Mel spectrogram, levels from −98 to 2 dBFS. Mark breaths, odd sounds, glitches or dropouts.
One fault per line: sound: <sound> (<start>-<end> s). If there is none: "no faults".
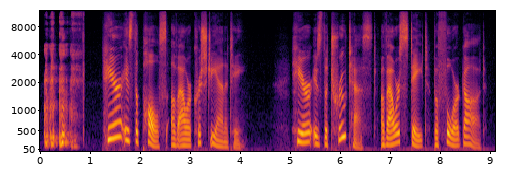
sound: throat clearing (0.1-0.9 s)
